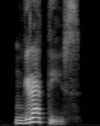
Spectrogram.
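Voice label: "gratis", Spanish, female; mekanta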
